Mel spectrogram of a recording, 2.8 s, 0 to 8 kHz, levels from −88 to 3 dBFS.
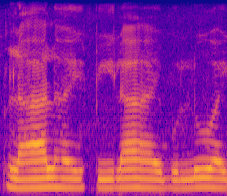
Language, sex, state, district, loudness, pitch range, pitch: Bajjika, male, Bihar, Vaishali, -17 LUFS, 130-140 Hz, 135 Hz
